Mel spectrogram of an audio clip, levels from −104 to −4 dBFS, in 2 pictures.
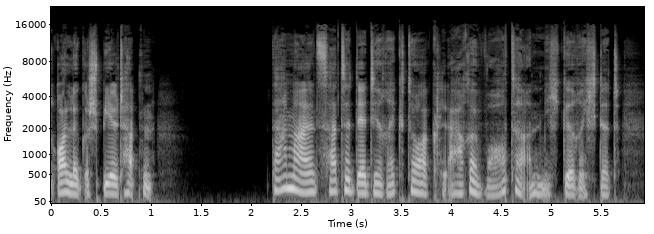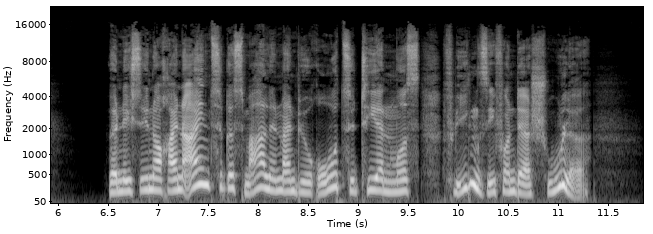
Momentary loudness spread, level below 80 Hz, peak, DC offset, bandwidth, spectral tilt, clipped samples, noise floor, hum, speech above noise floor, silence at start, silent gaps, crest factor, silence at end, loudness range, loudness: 12 LU; -60 dBFS; -8 dBFS; under 0.1%; 16 kHz; -4.5 dB/octave; under 0.1%; -81 dBFS; none; 54 dB; 0 s; none; 20 dB; 0.55 s; 8 LU; -27 LUFS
